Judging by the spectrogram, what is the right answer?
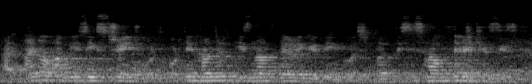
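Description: The speech comes at a fairly quick pace with hardly any pauses, amid audible room echo and noticeable background noise. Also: man. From Uzbekistan. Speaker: trucking company manager. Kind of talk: lecture. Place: hall. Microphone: camera far.

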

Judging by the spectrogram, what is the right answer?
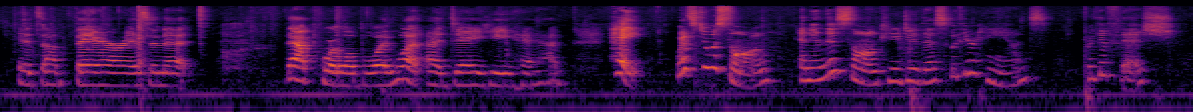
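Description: Speaking slowly at medium pitch, a woman uses lively intonation amid audible room echo.

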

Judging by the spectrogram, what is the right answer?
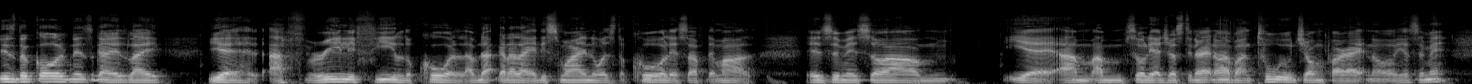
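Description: In a normal speaking voice, a man talks at a fairly slow pace and fairly low pitch with fairly even intonation against a quiet background. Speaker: family vlogger. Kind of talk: casual vlog chat. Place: home room. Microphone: phone near.

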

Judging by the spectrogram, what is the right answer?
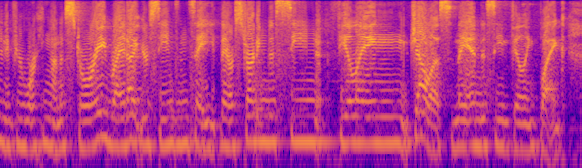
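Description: A woman with an American accent speaks in a normal speaking voice with a fairly low pitch and fairly even intonation. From Texas, Austin; Texas. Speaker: cartoonist; panelist. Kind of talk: panel discussion. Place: hall. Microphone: podium.

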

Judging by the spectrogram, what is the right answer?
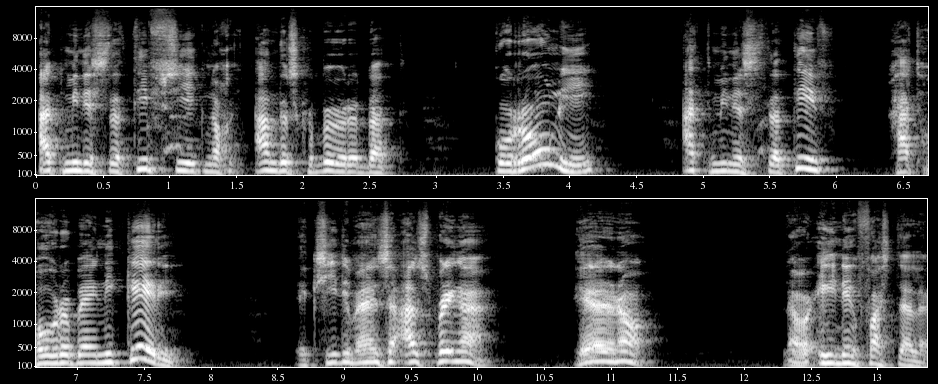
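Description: In a quiet background, a man with a high pitch speaks at a fairly slow pace, leaving long, frequent pauses. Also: ordinary pitch variation. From Suriname. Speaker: political commentator. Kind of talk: video monologue. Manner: animated; hesitant, many fillers. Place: home room. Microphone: webcam.

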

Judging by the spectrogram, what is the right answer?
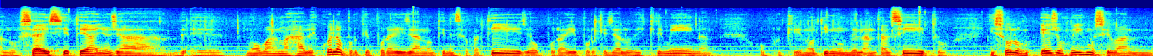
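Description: Moderately paced male speech over light background noise. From Tucumán, northwest Argentina. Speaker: political candidate, community worker; council candidate. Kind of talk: radio interview. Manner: casual. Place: studio.

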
